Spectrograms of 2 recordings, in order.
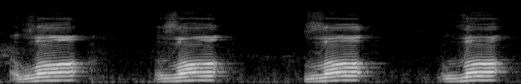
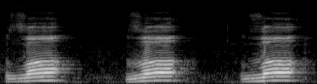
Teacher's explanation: زبان کی نوک کو سامنے اوپر والے دانتوں کے کنارے کے ساتھ لگائیے اور زبان کی جڑ کو پیچھے سے اوپر کی طرف اٹھائیے موٹا پڑھنے کے لیے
